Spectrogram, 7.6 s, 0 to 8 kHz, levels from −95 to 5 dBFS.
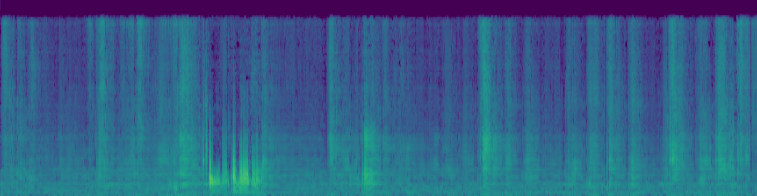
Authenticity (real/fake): fake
